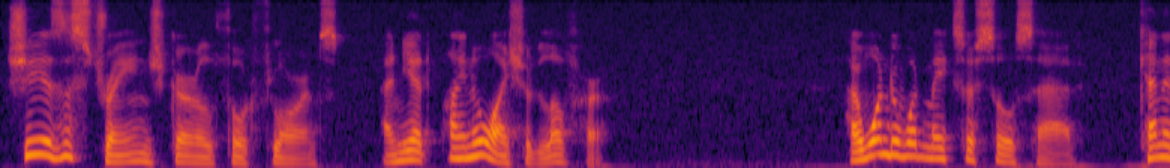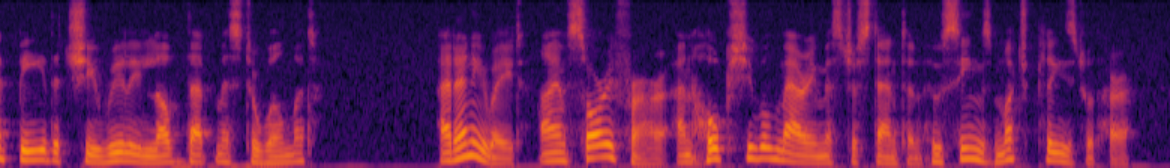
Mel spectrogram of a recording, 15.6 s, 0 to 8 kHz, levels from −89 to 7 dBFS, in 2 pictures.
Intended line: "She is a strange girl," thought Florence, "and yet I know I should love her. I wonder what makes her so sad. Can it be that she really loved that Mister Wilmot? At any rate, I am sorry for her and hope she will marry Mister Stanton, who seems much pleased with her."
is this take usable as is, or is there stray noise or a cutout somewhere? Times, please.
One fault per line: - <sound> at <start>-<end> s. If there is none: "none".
none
